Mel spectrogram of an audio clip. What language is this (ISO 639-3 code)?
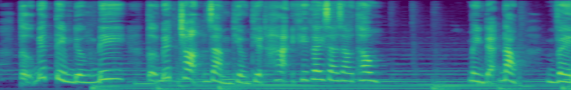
vie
